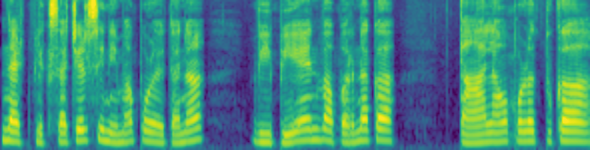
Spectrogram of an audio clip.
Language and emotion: Goan Konkani, fearful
